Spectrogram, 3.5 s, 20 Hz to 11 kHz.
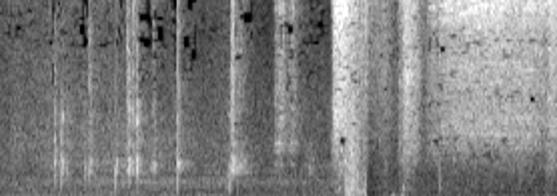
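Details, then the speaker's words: Air tool on a 2013 Ford F150 coil spring and strut replacement: sharp tool clicks then loud steady hiss between bursts; compressed air escaping past a poor hose fitting. "You'll hear a lot of air hissing by because this fitting is crappy."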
